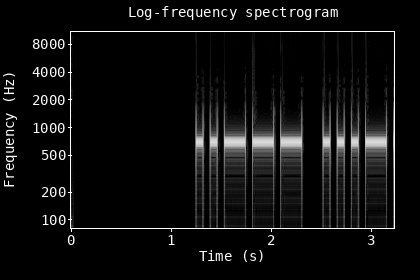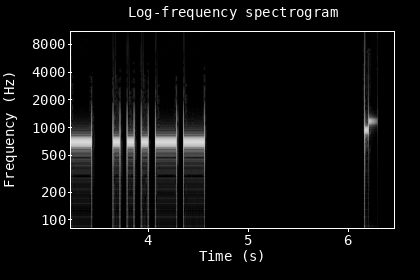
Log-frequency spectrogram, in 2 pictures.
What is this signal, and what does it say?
Morse code, heard as a keyed tone, about 17 wpm, 700 Hz. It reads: 233
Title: Numbers - 3-Digit 17wpm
